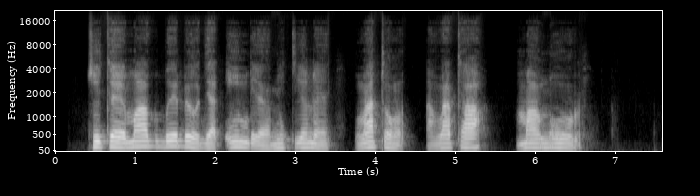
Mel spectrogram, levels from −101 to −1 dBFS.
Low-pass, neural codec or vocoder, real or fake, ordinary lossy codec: none; codec, 44.1 kHz, 1.7 kbps, Pupu-Codec; fake; none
